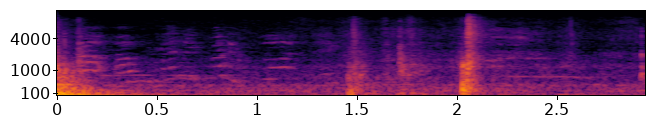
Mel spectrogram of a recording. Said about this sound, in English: And quit kicking at my door.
